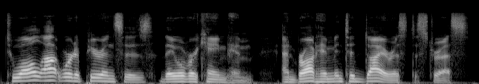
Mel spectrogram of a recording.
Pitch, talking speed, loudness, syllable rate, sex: 125 Hz, 165 wpm, -18 LUFS, 5.3 syllables/s, male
